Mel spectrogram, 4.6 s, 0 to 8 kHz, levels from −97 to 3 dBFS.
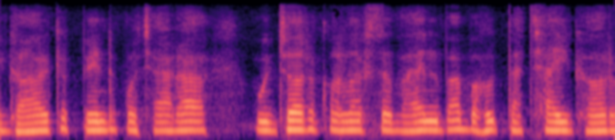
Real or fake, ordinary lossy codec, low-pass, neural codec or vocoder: fake; AAC, 32 kbps; 7.2 kHz; codec, 16 kHz, 1.1 kbps, Voila-Tokenizer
